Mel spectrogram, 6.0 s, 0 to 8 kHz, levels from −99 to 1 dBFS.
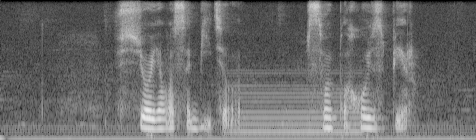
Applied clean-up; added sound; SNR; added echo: none; Bowed string instrument; 12 dB; none.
